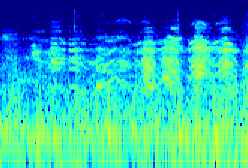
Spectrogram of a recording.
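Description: Faint, breathless laughter with squeaky high-pitched wheezes in short pulses, from people laughing hard without voicing it.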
